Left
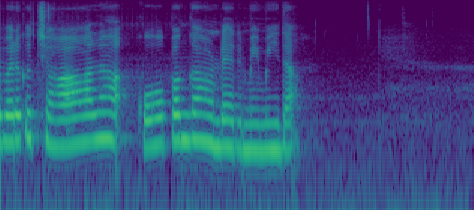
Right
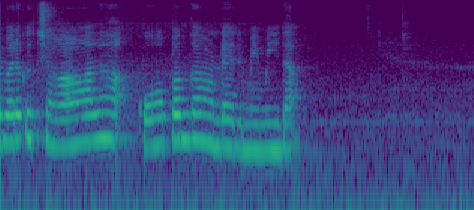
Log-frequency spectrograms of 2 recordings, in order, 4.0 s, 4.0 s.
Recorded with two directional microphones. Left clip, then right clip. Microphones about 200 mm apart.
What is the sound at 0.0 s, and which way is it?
Speech, 50° left (ahead or behind).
